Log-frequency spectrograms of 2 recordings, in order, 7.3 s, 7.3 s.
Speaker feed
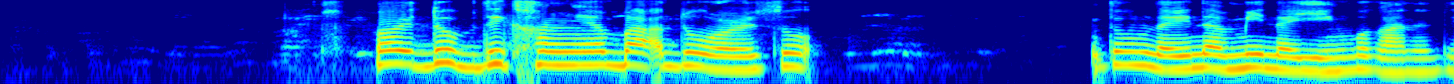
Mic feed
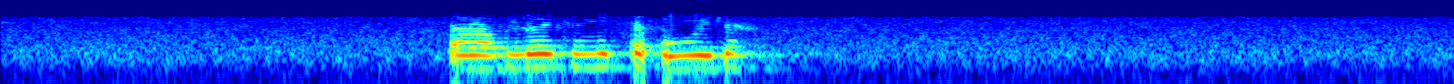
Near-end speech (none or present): present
